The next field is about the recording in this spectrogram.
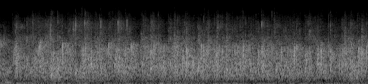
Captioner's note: applause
